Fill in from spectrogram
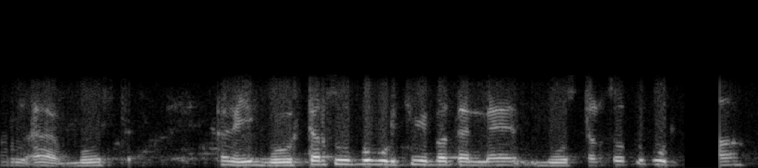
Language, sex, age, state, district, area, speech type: Malayalam, male, 18-30, Kerala, Idukki, rural, conversation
